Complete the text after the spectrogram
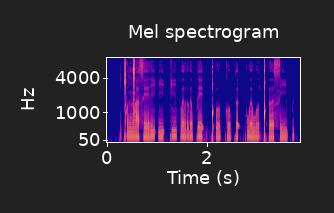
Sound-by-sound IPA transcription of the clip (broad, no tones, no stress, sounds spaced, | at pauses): ǀ ʊ ŋ͡ǀ a s e ɾ i ʔ i ʔ k i p ə r ə p e ʔ ǃʼ ʊ k ʊ p ɾ ə ʔ k w ə w ʊ ǃʼ ə s i p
